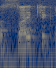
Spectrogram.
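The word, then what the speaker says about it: psychic: the benefit 여기서 이점은 is on the pychic level 정신적인 피묵 발음 안 되고요.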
